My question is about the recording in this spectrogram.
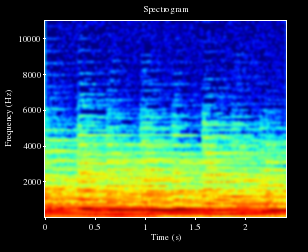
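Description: Grand piano played solo: a slow passage of held chords, with new notes entering every half second or so.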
